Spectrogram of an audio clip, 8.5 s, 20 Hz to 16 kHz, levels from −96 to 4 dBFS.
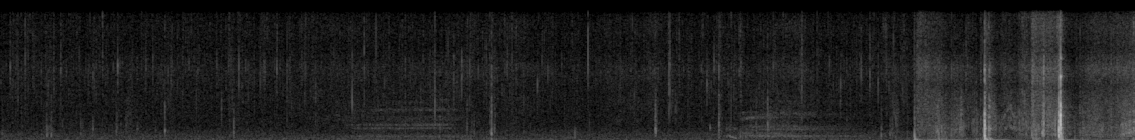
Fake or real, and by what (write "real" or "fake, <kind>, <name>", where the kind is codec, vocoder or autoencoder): real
